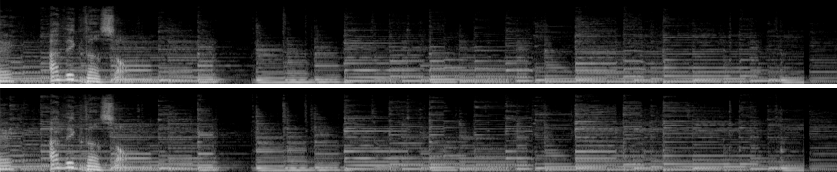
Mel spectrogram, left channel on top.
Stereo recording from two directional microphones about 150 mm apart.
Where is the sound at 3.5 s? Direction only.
55° right (ahead or behind).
